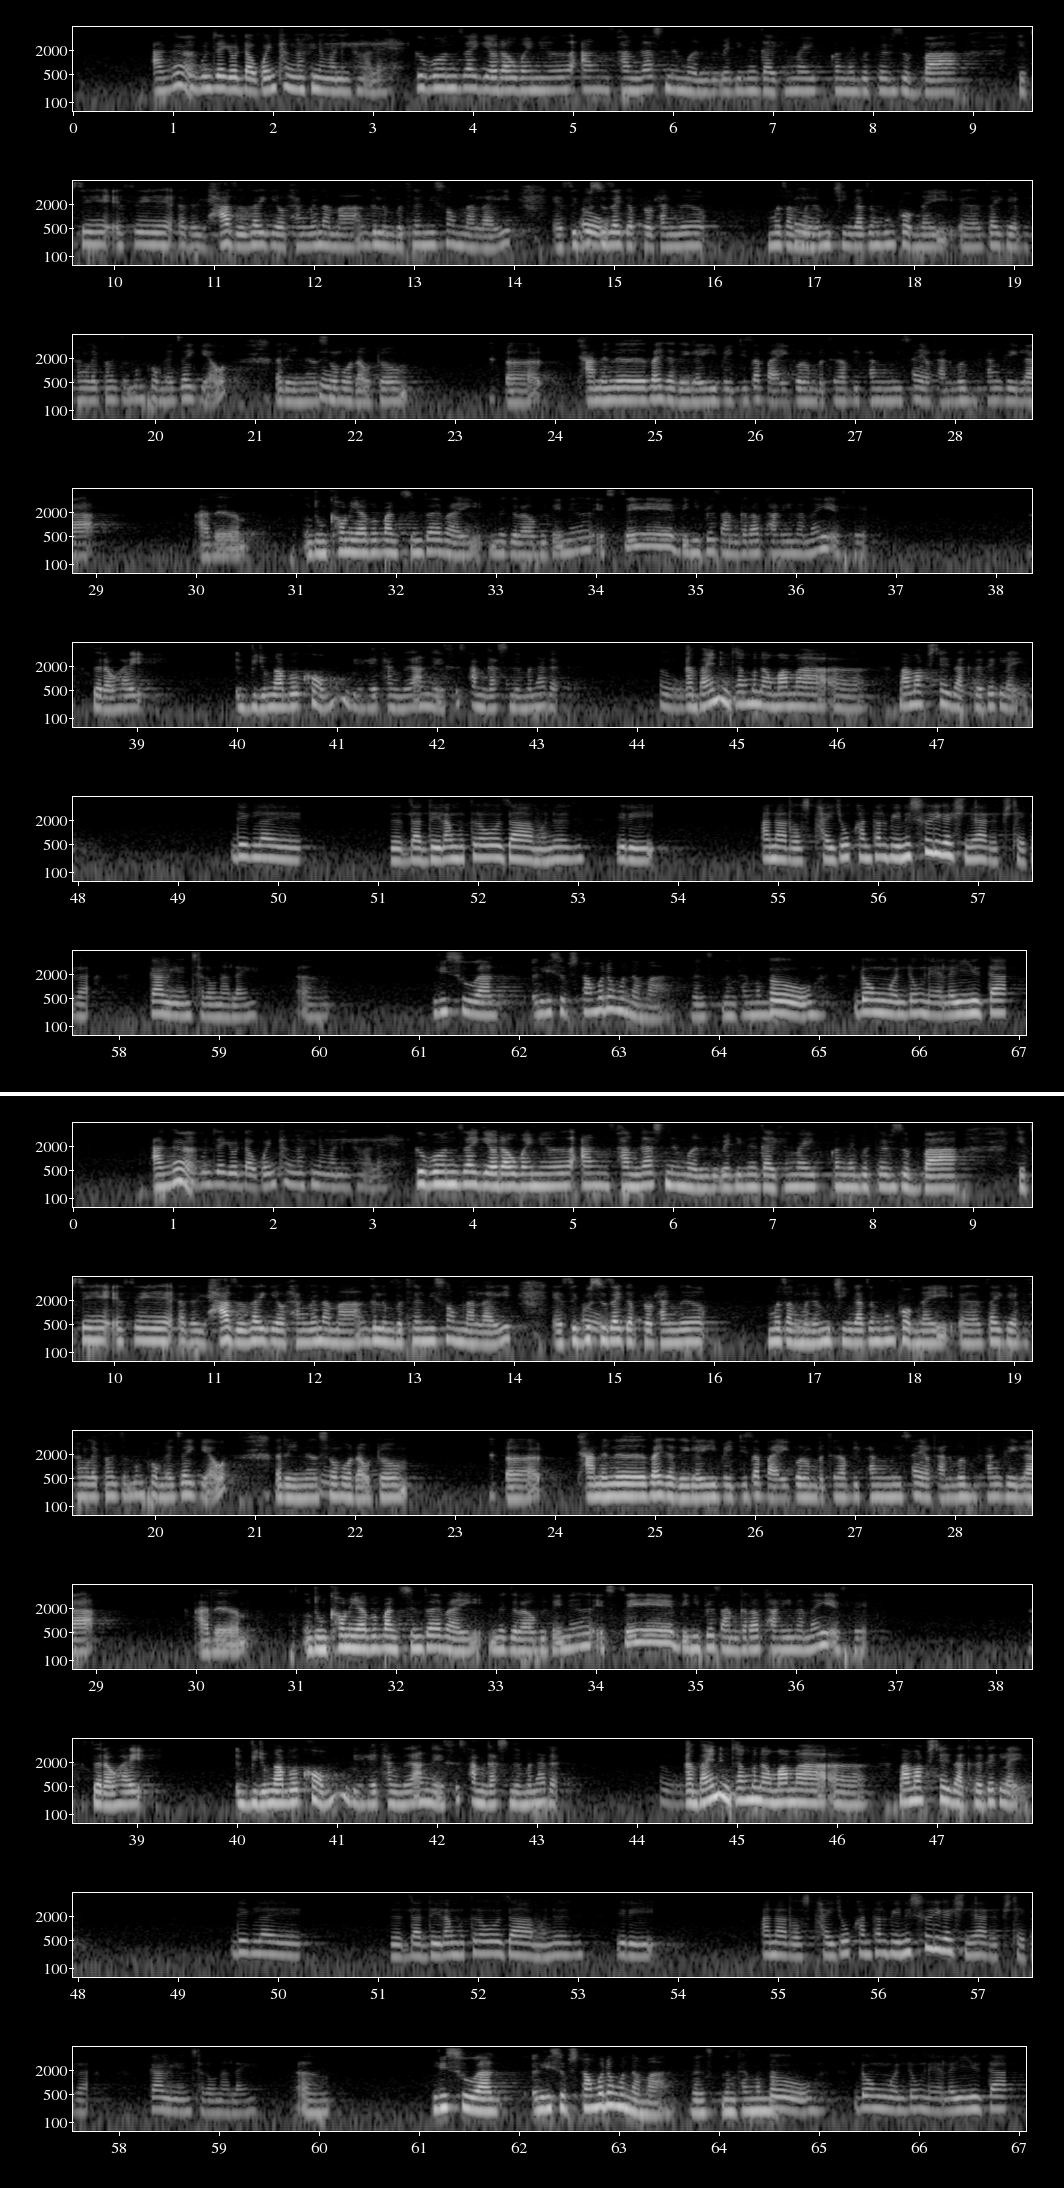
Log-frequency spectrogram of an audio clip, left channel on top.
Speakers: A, on the right; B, on the left.
A: आङो
B: गुबुन जायगायाव दावबायनो थाङाखै नामा नोंथाङालाय
A: गुबुन जायगायाव दावबायनो आं सानगासिनोमोन बेबायदिनो गायखांनाय फोखांनाय बोथोर जोबबा खेबसे एसे ओरै हाजो जायगायाव थांनो नामा गोलोम बोथोरनि सम नालाय एसे गुसु
B: औ
A: जायगाफ्राव थांनो मोजां
B: औ
A: मोनो मिथिंगाजों बुं बुंफबनाय ओ जायगा बिफां लाइफांजों बुंफबनाय जायगायाव ओरैनो
B: औ
A: सहरावथ' ओ थानोनो जायगा गैलायि बायदि जाबाय गरम बोथोराव बे बिफांनि सायाव थानोबो बिफां गैला आरो दुंखावनायाबो बांसिन जाबाय नोगोराव बेखायनो एसे बेनिफ्राय जानगाराव थाहैनानै एसे जेरावहाय बिदुंआबो खम बेहाय थांनो आङो एसे सानगोन नो आरो
B: औ
A: ओमफ्राय नोंथांमोनाव मा मा ओ <unintelligible> मा मा फिथाइ जाखो देग्लाय
B: देग्लाय दा दैज्लां बोथोराव जा मोनो जेरै आनारस थाइजौ खान्थाल बेनो सोलिगासिनो आरो फिथाइफ्रा गामि ओनसोलाव नालाय
A: औ लिसुआ लिसु बिफांबो दंमोन नामा नों <unintelligible> नोंथांमोना
B: औ दंमोन दंनायालाय दा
